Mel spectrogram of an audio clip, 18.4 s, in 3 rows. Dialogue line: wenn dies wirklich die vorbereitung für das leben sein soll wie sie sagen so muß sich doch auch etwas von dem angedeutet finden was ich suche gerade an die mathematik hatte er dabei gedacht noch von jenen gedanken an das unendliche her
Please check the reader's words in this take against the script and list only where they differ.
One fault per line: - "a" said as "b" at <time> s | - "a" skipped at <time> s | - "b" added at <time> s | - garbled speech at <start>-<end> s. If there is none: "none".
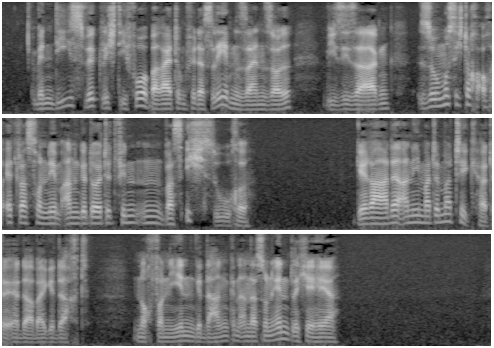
none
